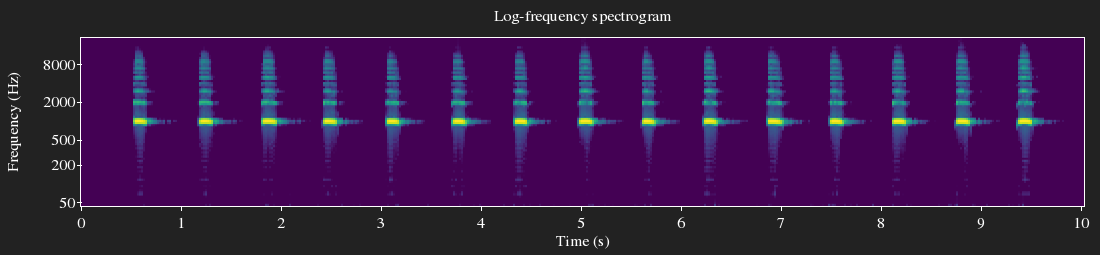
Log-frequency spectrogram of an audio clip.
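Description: A recorder sounds the note B fourteen times in an even, steady rhythm, each short tone clear and alone, followed by silence for the rest.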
